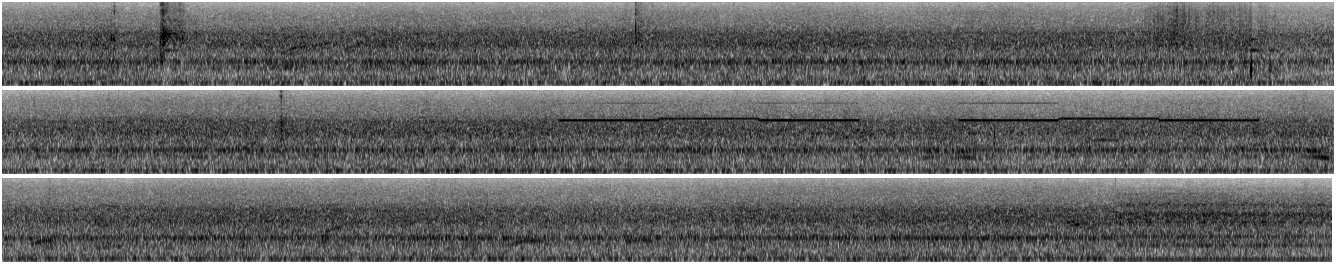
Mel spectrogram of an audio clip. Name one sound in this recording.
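Water sprays hard from a hose with a steady rushing hiss.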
